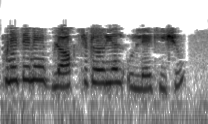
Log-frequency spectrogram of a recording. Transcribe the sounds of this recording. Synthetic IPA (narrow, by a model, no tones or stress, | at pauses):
pɽ̃et̪eneblɔkʈuʈoɾijəlulːekʰiʃũ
